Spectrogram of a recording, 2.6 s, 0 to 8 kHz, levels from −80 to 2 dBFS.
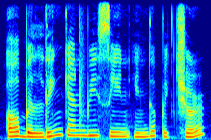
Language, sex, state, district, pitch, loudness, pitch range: English, female, Assam, Kamrup Metropolitan, 235 Hz, -18 LUFS, 220-280 Hz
